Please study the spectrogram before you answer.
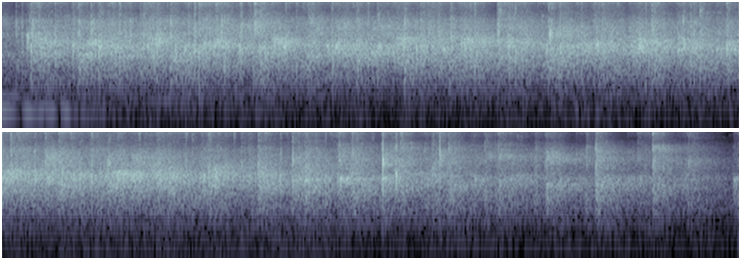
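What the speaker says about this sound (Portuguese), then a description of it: "Eu gostaria de pedir uma salva de palmas." Sustained, dense applause from a large audience at a film legends tribute ceremony, steady and full for the whole stretch, tapering only slightly near the end.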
